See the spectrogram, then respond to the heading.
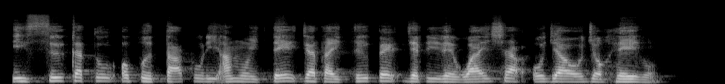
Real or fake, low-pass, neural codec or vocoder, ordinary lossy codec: fake; 10.8 kHz; codec, 32 kHz, 1.9 kbps, SNAC; AAC, 48 kbps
